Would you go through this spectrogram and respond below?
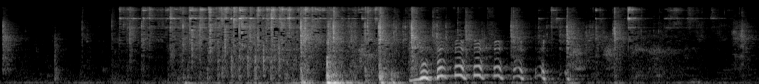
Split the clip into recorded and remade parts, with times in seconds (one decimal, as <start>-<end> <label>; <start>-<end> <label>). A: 0.0-1.6 recorded; 1.6-2.2 remade; 2.2-7.6 recorded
